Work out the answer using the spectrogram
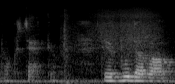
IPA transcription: ˈtoːks t͡sʲɛˈkʲʊk tɐɪ ˈbuːdɐʋoː

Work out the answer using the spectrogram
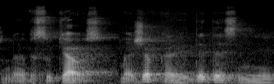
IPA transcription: nʊ ʋʲɪsʊˈkʲɛʊsʲʊ mɐˈʒʲʊkɑː ɪ ˈdʲɪdʲɛsʲnʲɪ ɪ

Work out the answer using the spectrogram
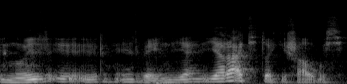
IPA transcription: ˈnoː ɪr ˈɪ ɪr ɪr ˈʋʲeːɪn jiɛ jiɛˈrɑːtʲɪ ˈtuɔkʲɪ ɪʃˈɐʊɡʊsʲɪ

